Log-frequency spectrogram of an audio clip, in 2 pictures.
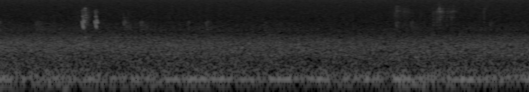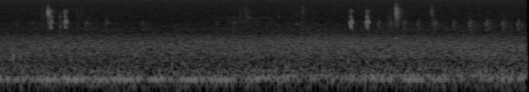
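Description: Female bird calling from a tall tree beside its nest tree, short high chirping calls in sparse, irregular clusters over a low steady hum, quiet overall.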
